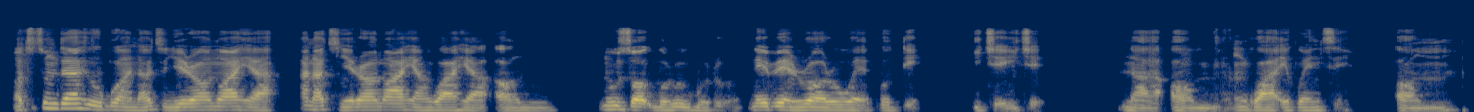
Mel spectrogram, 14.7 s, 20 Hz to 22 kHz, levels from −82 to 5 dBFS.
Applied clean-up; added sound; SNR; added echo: neural mask model Resemble Enhance denoiser.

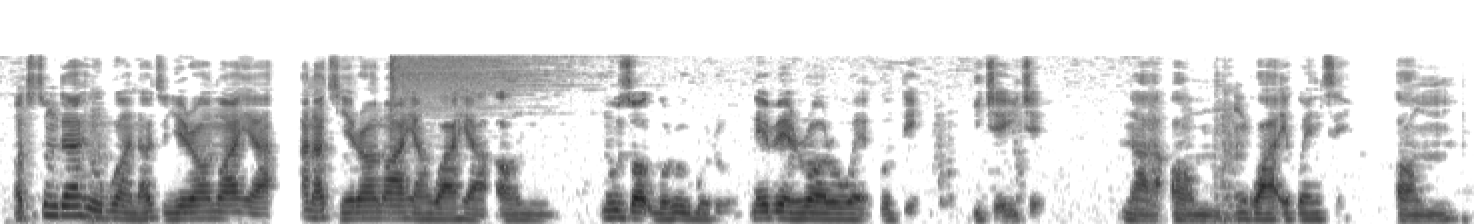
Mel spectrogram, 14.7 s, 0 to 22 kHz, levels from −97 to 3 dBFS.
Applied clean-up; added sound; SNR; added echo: classical method Wiener filter.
